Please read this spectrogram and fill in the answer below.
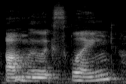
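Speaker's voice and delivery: usual speaking voice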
